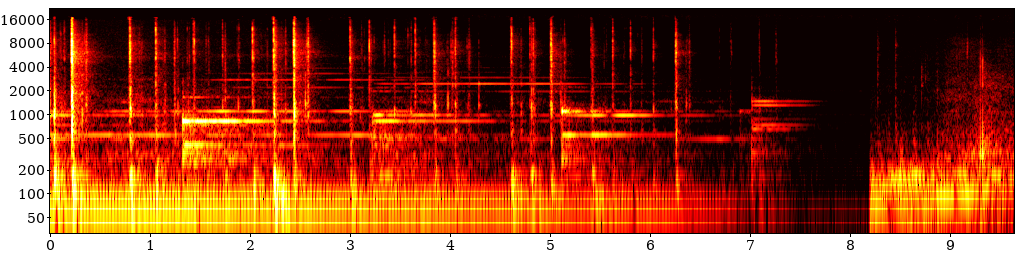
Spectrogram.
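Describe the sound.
Faint typing on a computer keyboard: many quick, irregular keystroke clicks tapping along for several seconds before the typing stops and near silence follows.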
